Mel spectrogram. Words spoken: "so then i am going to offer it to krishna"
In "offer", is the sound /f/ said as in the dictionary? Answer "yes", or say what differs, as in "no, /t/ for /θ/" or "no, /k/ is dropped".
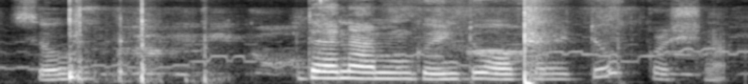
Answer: no, /p/ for /f/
